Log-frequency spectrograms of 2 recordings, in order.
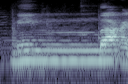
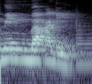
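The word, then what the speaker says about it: مِنْ بَعْدِ: dengan Pak B1 jadi cara membacanya mimba kali bukan Min ba'di ya walaupun disitu nol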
